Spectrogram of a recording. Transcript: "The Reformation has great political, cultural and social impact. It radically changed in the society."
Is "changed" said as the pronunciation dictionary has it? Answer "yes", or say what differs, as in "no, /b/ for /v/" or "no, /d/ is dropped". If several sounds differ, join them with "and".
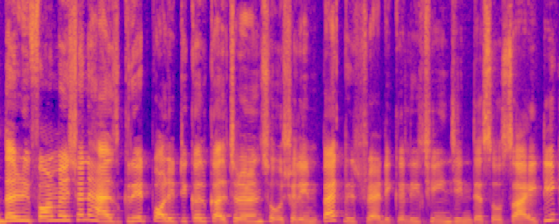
no, /d/ is dropped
